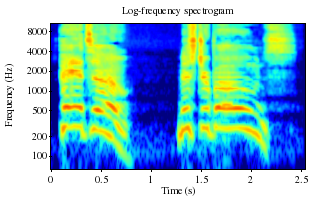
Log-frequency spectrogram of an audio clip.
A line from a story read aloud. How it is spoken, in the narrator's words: he called out to his crew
